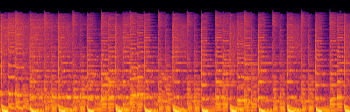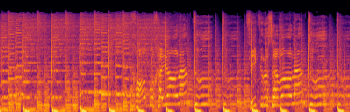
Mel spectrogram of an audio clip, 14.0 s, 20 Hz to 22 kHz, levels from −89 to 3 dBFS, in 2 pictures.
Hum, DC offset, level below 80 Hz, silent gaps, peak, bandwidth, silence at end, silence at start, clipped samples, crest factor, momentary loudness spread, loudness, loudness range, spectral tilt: none; under 0.1%; -16 dBFS; none; 0 dBFS; 14.5 kHz; 0 s; 0 s; under 0.1%; 12 dB; 4 LU; -13 LUFS; 1 LU; -4.5 dB/octave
